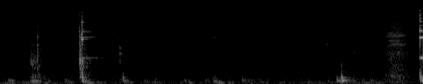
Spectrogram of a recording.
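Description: A few clinks of glass, each with a short ring, one about a second in and a louder one right at the end, with soft taps between: a paintbrush knocking against a glass jar of rinse water.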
